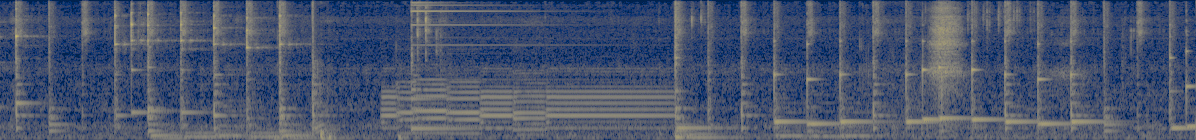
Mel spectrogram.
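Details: Bright mallet-percussion music plays, with plucked xylophone-like notes, sustained chimes and a bouncing melody, and no animal voice.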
